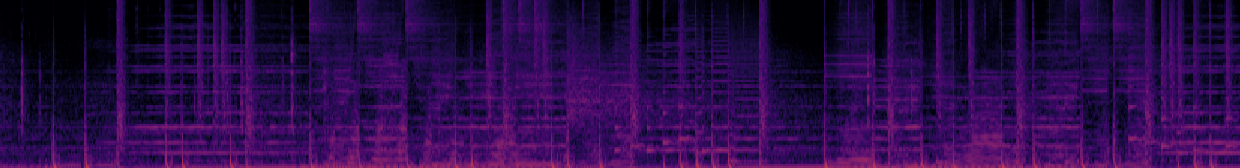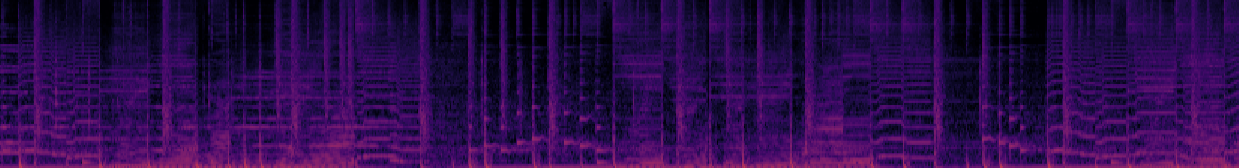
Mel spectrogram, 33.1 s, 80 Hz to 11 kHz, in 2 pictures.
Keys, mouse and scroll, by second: 0.1-1.5 alt+drag, 4.6-17.6 alt+drag, 17.6-24.8 alt+drag, 24.8-33.0 alt+drag.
